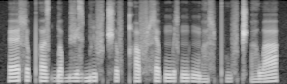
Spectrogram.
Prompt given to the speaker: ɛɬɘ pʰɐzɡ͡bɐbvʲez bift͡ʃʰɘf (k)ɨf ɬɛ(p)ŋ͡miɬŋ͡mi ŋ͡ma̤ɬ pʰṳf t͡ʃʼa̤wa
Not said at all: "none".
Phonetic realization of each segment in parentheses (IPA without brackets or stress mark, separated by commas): qʰ, p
